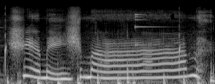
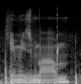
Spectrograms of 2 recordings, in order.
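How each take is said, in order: First: It is said in a put-on character voice. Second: It is said in the speaker's ordinary voice.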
